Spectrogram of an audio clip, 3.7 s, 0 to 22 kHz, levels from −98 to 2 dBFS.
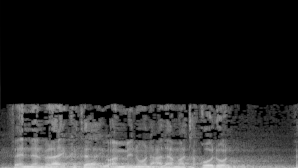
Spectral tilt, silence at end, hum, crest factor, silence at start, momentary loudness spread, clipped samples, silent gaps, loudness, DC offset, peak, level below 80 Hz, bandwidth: -7 dB/octave; 0 s; none; 14 dB; 0 s; 14 LU; under 0.1%; none; -20 LUFS; under 0.1%; -6 dBFS; -34 dBFS; 8.8 kHz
